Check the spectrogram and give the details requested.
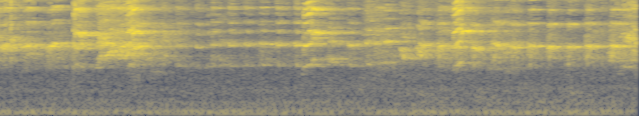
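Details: African lovebirds chatter in fast, high-pitched chirps and squeaks, loud at the start, dipping in the middle, then rising again.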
